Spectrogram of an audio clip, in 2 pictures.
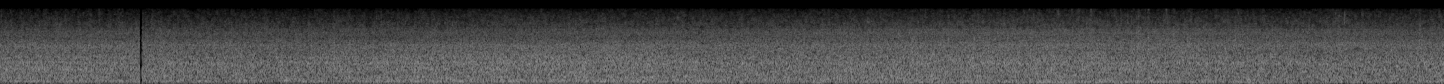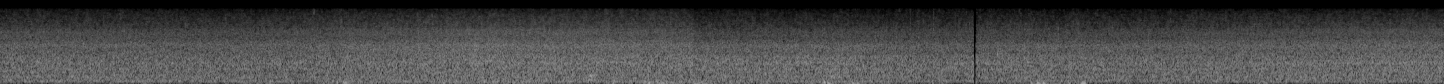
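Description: Steady rain falling, an even hiss that holds at one level throughout, with a few low bumps in the second half.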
